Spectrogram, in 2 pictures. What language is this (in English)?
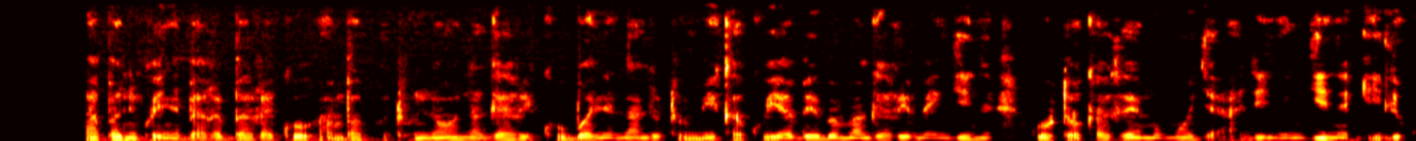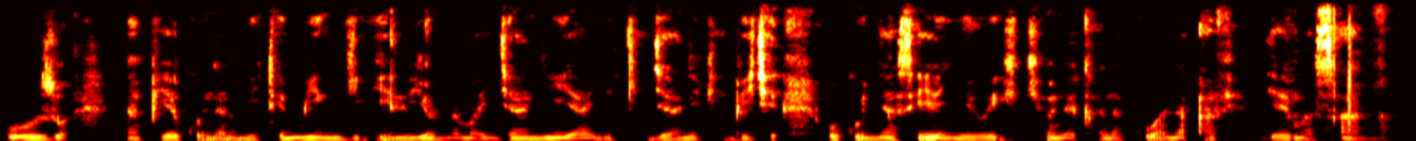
Swahili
